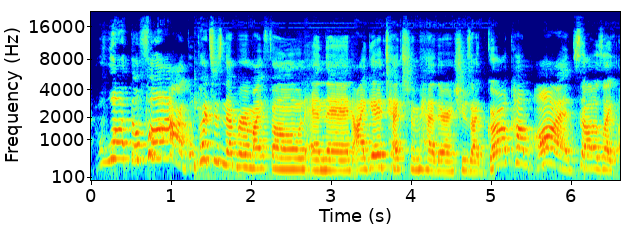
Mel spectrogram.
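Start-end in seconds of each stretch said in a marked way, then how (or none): 0.1-1.3 high, drawn-out exclamation; hammed-up, slow, high-pitched shock; stunned disbelief. Amazed at sudden date. 4.9-6.0 high, drawn-out summons from a friend; mock-exasperated hurry-up; impatient nagging. Friend impatiently calling her in retelling.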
